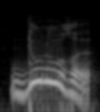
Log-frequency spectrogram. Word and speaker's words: douloureux: Douloureux, remember, final X not pronounced, so you get this OU together, ou, douloureux, douloureux.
